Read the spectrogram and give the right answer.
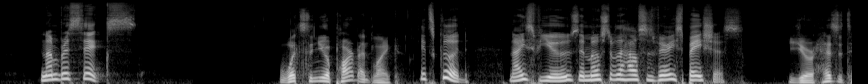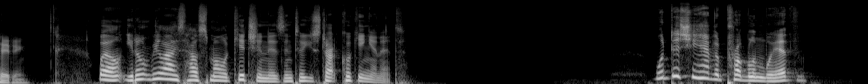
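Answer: The small kitchen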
